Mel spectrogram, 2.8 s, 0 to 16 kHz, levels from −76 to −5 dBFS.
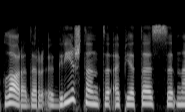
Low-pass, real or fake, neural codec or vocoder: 7.2 kHz; real; none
